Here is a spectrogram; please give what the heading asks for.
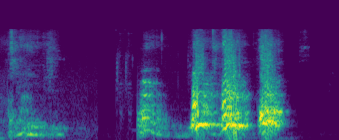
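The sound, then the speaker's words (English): A very large, spoiled pet dog barks in a few short bursts separated by brief pauses, the later barks louder and closer together. “Anybody want a very large spoiled dog?”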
